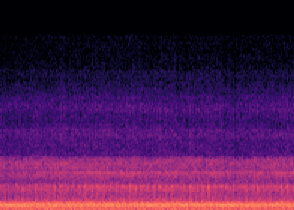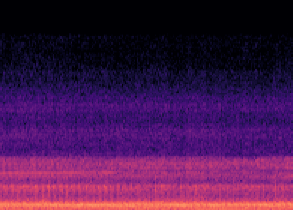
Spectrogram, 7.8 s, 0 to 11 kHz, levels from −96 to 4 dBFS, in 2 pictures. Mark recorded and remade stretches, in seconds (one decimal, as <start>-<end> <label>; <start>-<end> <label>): 0.0-0.9 remade; 0.9-1.5 recorded; 1.5-3.7 remade; 3.7-5.0 recorded; 5.0-7.8 remade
